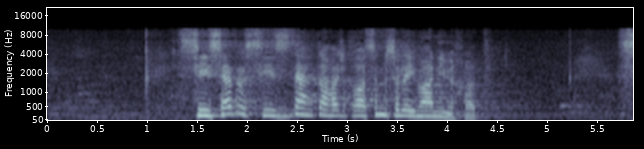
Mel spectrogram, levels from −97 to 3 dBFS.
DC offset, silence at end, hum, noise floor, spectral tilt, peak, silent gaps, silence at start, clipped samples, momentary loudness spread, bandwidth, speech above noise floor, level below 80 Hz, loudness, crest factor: under 0.1%; 0 s; none; -62 dBFS; -3.5 dB/octave; -14 dBFS; none; 0.3 s; under 0.1%; 20 LU; 10 kHz; 31 dB; -78 dBFS; -31 LUFS; 20 dB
